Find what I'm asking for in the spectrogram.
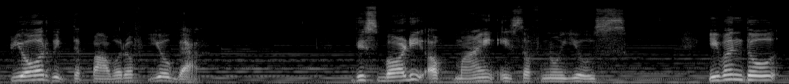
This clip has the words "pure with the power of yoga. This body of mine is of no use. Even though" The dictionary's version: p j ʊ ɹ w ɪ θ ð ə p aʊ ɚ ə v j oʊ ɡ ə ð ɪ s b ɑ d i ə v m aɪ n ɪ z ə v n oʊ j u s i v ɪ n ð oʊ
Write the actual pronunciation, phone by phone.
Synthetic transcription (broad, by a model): p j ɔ ɹ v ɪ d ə p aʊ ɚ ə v j oʊ ɡ ə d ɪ s b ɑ d i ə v m aɪ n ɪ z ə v n oʊ j u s i v ɪ n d oʊ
